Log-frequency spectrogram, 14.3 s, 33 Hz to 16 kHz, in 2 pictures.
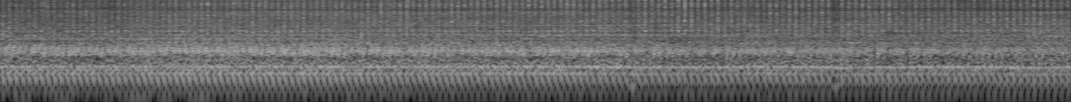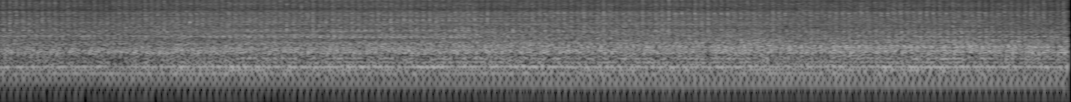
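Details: Abandoned Huskee XT650 mower engine, tied down, started after a gasket reseat and cleaned threads; steady single-cylinder drone at constant speed with a clean hum, no surging, knocking or misfire; running well.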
